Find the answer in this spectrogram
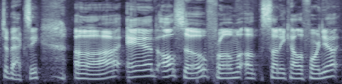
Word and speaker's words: tabaxi: It's pronounced tabaxi.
